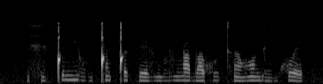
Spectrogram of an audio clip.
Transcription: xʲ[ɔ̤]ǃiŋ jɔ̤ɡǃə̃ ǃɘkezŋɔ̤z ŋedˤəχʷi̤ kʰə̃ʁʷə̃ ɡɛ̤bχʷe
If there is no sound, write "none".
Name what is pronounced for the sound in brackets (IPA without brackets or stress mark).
ə̤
